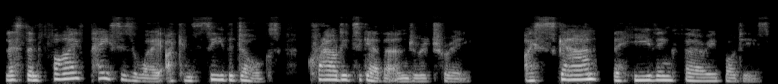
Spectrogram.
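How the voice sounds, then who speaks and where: Female teacher, middle-aged, for expressive children's story narration; lively pitch movement, lightly husky tone. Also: unhurried. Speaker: teacher reading aloud.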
